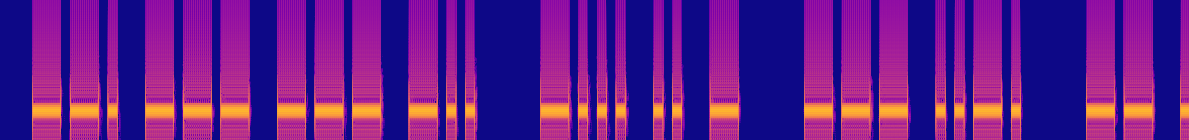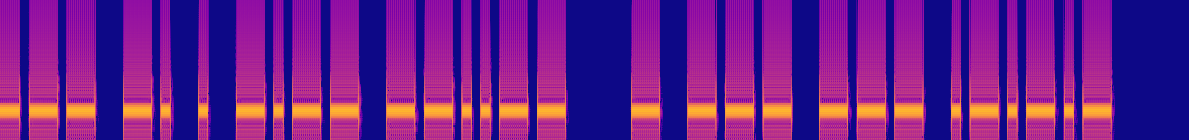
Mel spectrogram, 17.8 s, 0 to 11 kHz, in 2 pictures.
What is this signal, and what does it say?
Morse code, heard as a keyed tone, about 17 wpm, 700 Hz. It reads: GOOD BIT OF MONEY, TOO.
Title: Sentences from Top 900 Words 17wpm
